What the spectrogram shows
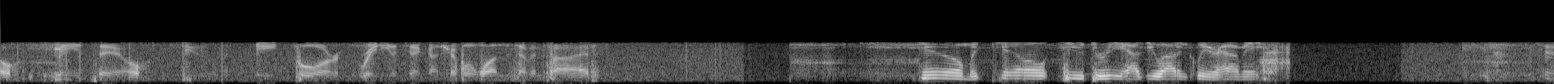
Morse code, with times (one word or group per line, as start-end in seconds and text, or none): none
